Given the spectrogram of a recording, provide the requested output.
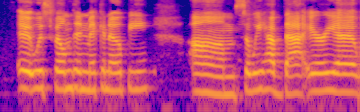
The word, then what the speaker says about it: Micanopy: but we cover Micanopy, which a lot of people look on the map and they say it's spelled like my canopy.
